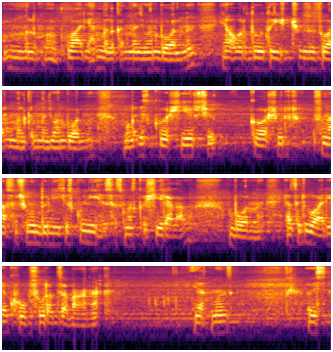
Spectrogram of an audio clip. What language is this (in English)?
Kashmiri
